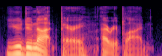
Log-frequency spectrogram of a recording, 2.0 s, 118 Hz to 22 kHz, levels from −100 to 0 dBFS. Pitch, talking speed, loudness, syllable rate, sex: 110 Hz, 175 wpm, -19 LUFS, 4.8 syllables/s, male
